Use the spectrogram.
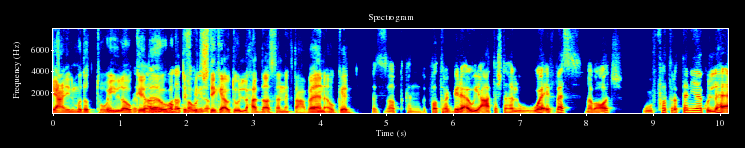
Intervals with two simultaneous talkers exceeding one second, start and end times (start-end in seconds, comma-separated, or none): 0.8-2.4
